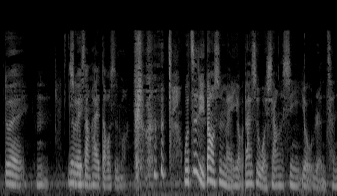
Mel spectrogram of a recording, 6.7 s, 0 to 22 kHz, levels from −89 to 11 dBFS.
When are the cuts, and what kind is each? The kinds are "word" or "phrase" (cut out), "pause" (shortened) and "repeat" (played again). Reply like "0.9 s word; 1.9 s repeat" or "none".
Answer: 1.2 s pause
